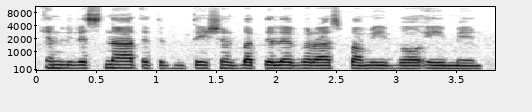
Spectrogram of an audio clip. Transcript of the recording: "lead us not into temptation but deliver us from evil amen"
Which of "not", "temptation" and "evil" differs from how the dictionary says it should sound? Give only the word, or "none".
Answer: temptation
